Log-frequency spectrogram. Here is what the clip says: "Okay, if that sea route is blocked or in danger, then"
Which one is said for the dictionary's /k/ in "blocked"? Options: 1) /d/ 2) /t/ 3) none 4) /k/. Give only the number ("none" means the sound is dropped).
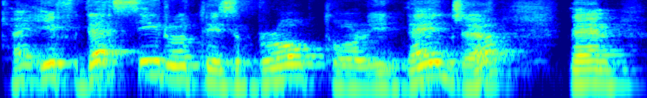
3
